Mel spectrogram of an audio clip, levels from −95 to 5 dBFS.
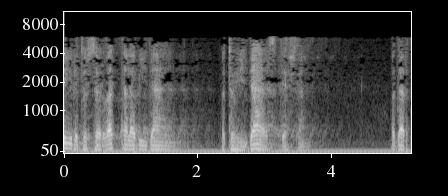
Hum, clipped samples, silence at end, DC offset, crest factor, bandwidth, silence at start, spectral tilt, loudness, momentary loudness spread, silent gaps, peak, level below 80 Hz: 50 Hz at -35 dBFS; under 0.1%; 0 s; 1%; 20 dB; 6.2 kHz; 0 s; -6 dB/octave; -20 LUFS; 21 LU; none; -2 dBFS; -32 dBFS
